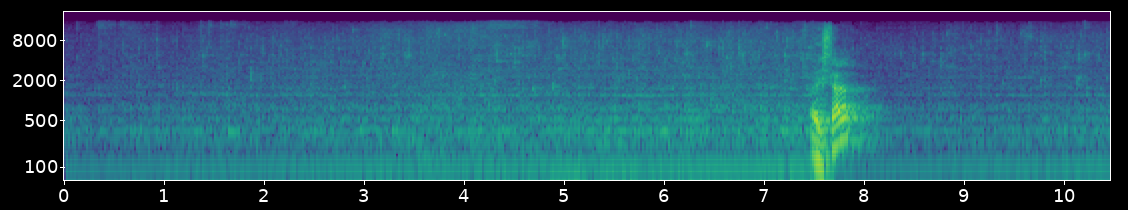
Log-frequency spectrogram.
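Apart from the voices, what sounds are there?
water filling an aquarium nitrate reactor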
